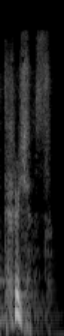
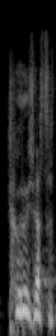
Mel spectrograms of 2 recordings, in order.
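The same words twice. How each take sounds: First: 들으셨어 whispered softly. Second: Said in the usual way. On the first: Shown as a demonstration.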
